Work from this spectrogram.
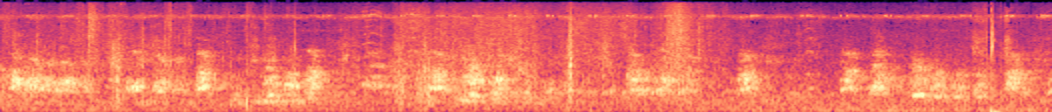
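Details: Repeated barking from a group of three domestic dogs in North Bay Village, a nuisance heard all day. Short, rough barks arrive in clusters across the recording, over a steady high-pitched background tone.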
